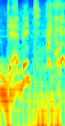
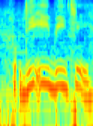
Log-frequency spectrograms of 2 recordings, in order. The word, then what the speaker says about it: debt: A special debit? Debit? Spell the word. D-E-B-T. All right, now spell it out.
